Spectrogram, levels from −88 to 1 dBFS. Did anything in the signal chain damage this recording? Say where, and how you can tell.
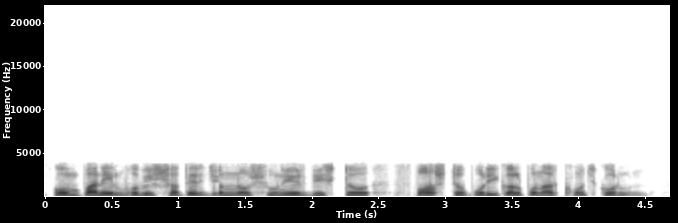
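Yes, at the network: packet loss with pitch repetition at 1.26 s, just after "কোম্পানির ভবিষ্যতের", and at 2.88 s. Each 40 ms gap, consistent with two 20 ms packets, is filled with a briefly held, buzzy repeated pitch period rather than the silence of a plain dropout. The narrow telephone band from the G.711 line stays steady across both.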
